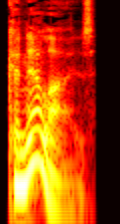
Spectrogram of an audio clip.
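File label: "canalise", British English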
